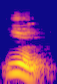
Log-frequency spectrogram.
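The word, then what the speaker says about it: 运: So if you have this character right here, and then you have that running radical, this yun is fourth tone.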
